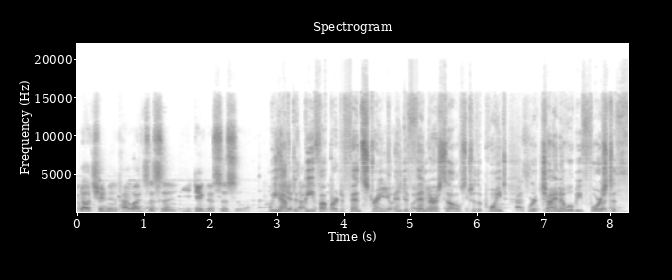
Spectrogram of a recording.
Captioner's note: speaking alternate language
